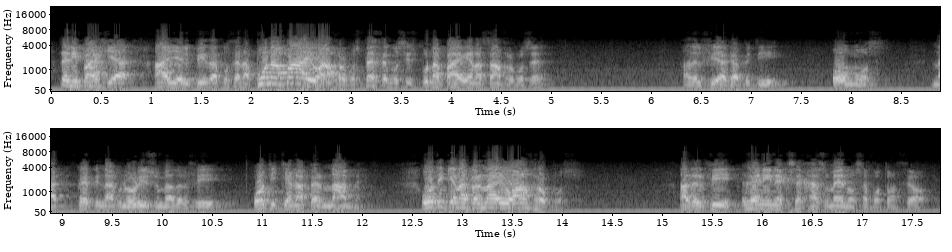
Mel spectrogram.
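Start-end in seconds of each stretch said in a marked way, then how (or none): none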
